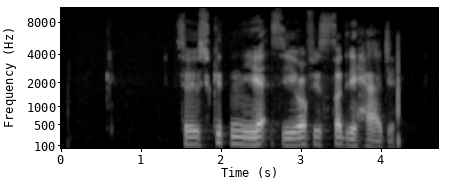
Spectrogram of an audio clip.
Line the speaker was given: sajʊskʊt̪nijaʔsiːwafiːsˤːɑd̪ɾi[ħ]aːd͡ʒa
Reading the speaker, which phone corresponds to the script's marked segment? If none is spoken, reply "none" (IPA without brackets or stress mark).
ħ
